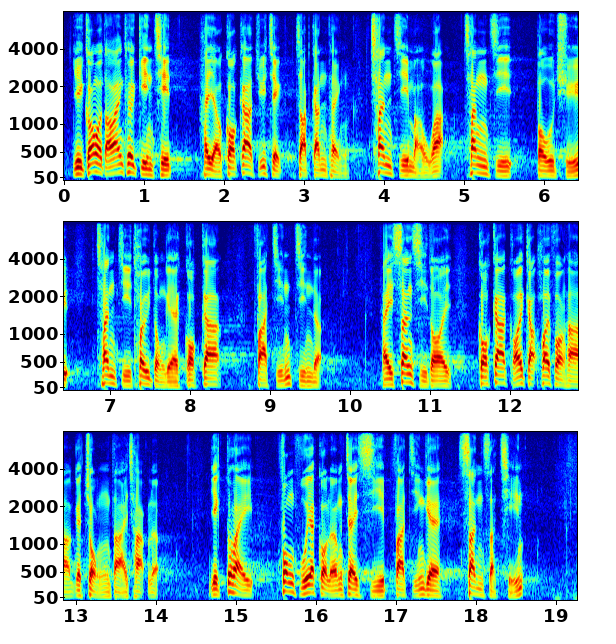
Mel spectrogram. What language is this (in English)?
Cantonese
